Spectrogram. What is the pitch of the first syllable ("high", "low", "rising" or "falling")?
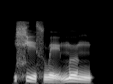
falling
